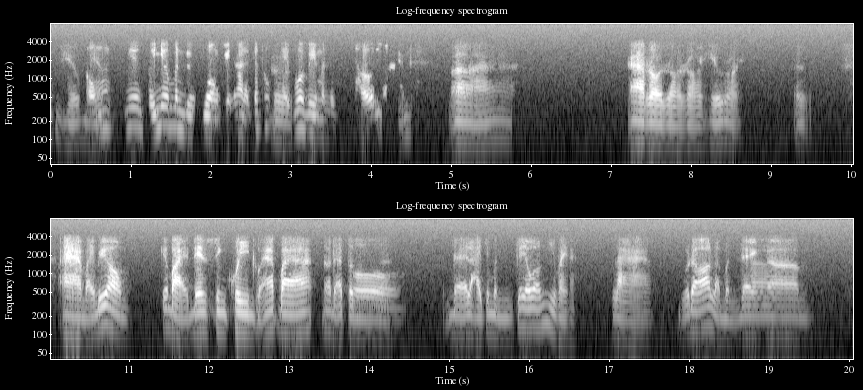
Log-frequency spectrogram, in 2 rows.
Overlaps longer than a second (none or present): none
